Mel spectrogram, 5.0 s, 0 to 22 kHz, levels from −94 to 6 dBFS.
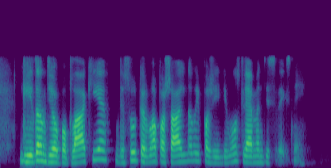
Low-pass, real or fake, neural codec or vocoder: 5.4 kHz; fake; codec, 24 kHz, 0.9 kbps, WavTokenizer, large speech release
